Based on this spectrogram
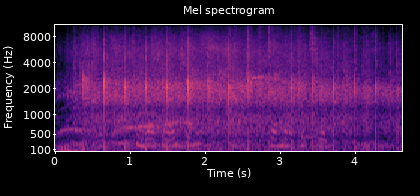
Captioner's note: applause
